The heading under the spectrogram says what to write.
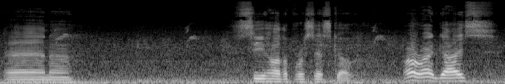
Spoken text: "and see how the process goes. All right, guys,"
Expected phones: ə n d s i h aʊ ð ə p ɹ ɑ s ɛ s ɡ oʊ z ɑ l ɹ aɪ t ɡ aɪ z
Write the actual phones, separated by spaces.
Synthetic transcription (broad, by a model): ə n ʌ s i h aʊ ð ə p ɹ ɑ s ɛ s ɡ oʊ ɑ l ɹ aɪ t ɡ aɪ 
